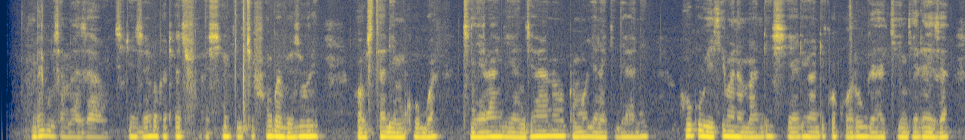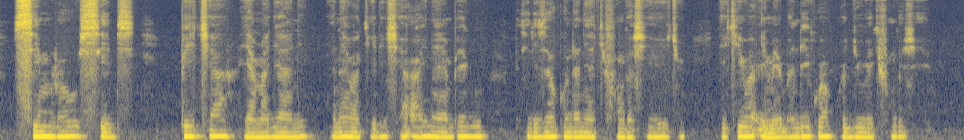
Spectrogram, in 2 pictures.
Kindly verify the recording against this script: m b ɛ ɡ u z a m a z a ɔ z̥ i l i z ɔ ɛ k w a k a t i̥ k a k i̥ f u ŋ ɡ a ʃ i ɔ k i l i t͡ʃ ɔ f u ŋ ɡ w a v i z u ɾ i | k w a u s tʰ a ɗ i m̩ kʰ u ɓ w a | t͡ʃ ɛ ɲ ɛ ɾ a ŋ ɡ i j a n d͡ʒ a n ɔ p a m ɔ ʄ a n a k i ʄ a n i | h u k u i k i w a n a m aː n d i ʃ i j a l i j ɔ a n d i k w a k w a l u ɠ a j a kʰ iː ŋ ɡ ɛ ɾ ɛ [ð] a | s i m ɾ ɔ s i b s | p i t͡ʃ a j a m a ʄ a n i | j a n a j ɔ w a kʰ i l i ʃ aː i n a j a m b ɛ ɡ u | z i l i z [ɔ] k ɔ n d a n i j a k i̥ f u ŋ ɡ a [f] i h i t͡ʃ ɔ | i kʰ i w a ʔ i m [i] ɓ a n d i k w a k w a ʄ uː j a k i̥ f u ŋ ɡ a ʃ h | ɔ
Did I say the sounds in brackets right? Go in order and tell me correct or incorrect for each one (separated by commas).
incorrect, correct, incorrect, incorrect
